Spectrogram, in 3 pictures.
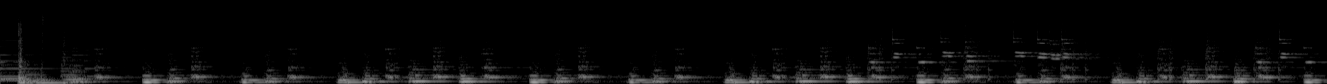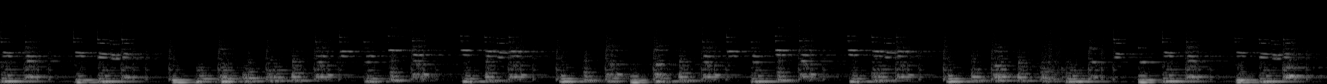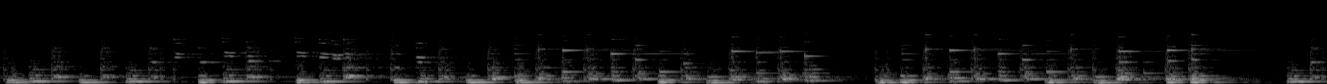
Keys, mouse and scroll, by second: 1.2 click, 1.7 click, 3.2 click, 5.1 click, 5.6 click, 6.1 click, 7.2 click, 8.3 click, 9.1-12.1 drag, 12.5 click, 13.2 click, 13.8-16.7 drag, 15.3 e, 17.0 click, 17.8 click, 18.4-21.7 drag, 22.4 click, 23.9 click, 26.2 click, 27.5 click, 29.7 click, 31.1 click, 35.2 click, 35.7 click, 37.0 Delete, 38.1 click, 38.8 shift+a.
